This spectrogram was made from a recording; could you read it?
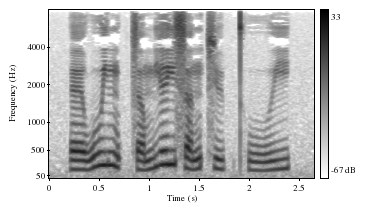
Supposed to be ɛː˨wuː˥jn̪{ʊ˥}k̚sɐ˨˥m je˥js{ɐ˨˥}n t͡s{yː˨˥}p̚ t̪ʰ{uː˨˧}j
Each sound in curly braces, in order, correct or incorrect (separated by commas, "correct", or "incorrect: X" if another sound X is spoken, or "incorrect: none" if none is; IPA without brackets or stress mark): incorrect: ʊ˨, correct, correct, correct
